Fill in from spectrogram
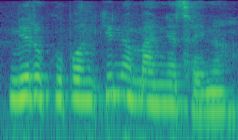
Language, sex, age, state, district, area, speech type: Nepali, female, 60+, West Bengal, Darjeeling, rural, read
